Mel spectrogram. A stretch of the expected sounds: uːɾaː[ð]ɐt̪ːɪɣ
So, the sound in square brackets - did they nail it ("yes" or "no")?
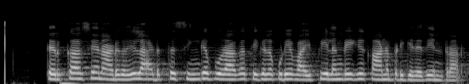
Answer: no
